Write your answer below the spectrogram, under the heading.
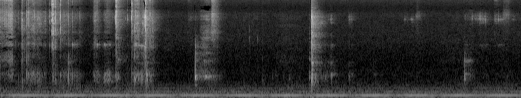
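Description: A metal screw band being unscrewed from a glass canning jar and the perforated metal lid lifted off. It gives a few scattered scrapes and sharp clicks of metal on glass, the loudest about two-thirds of the way through, over a steady low hum.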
